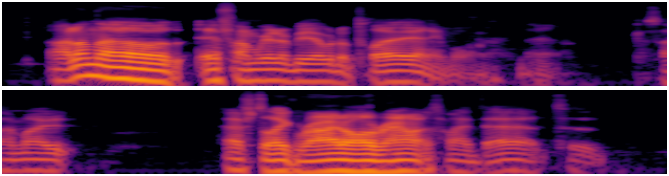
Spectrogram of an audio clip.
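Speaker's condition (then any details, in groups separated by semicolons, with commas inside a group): No condition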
